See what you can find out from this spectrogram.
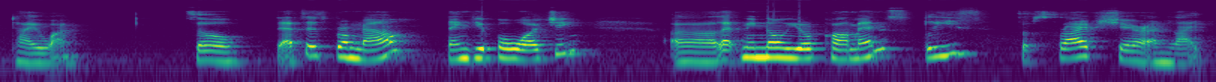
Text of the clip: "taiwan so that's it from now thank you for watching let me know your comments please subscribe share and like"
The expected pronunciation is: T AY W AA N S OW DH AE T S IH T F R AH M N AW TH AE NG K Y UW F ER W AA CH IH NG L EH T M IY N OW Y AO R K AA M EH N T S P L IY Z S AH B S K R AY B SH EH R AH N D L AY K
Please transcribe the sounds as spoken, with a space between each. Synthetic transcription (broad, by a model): T AY W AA N S OW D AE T S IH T F R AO M N AW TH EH NG K Y UW F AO W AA CH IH NG L EH T M IY N OW Y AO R K AA M EH N T S P L IY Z S AH B S K R AY B SH EH R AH N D L AY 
